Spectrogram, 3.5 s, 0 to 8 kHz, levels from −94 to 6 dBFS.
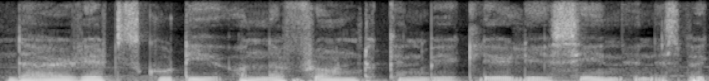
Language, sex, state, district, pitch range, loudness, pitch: English, male, Assam, Sonitpur, 105-120 Hz, -17 LUFS, 110 Hz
